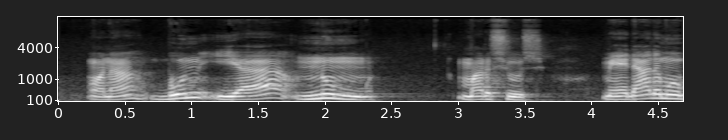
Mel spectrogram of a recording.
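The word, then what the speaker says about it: بنيان: On va dire bunyan. Le N, c'est clair.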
